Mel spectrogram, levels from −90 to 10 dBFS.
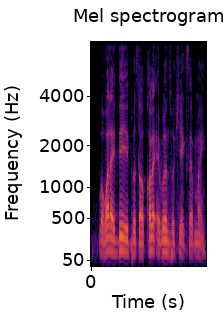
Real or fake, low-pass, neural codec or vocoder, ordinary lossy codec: real; none; none; none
